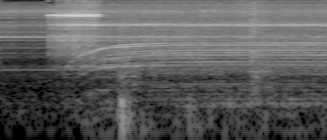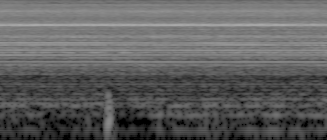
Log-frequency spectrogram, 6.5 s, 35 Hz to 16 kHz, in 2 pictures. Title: Zenmuse H3-3D gimbal abnormal sound. How to fix this problem ??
